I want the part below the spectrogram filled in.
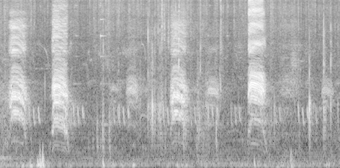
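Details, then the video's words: Crows fighting for cheese keep up a run of harsh, drawn caws, roughly one every second. Fainter, clipped calls from other birds sound between the loud ones. "Crow Sounds and crow eating videos | Crow fight for cheese and Salty"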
